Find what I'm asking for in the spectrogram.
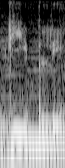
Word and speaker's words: Ghibli: C'entra perché Miyazaki ha creato un grandissimo laboratorio che si chiama, come sapete, Studio Ghibli, o Ghibli come si pronuncia all'italiana.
